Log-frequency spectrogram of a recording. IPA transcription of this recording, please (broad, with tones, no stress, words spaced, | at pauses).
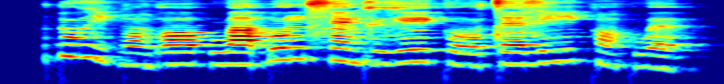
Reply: ɗu˦ɣi˨ɡɔ̃˨ɡɔ˧ | wa˨ɓo˦n sɛ̃˧ ɡɨ˨ɣeː˧ koː˨tɛ˧ ziː˦ kɔ̃˨kwə˨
